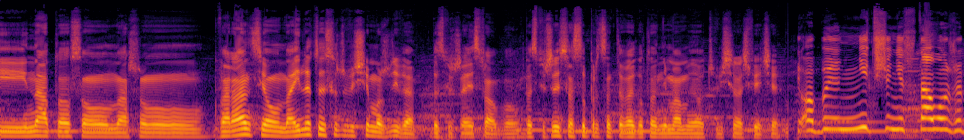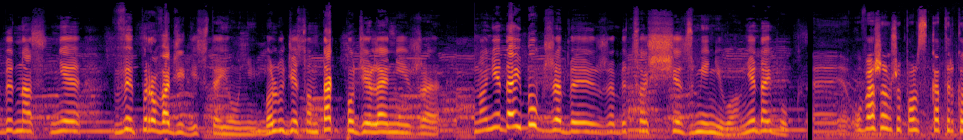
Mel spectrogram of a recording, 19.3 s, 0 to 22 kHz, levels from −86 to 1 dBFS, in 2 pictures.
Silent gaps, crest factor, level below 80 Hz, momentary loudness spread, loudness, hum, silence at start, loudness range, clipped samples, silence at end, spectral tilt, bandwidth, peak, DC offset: none; 18 dB; -54 dBFS; 9 LU; -18 LUFS; none; 0 s; 3 LU; under 0.1%; 0 s; -4 dB/octave; 18 kHz; 0 dBFS; under 0.1%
